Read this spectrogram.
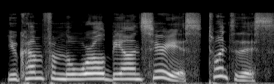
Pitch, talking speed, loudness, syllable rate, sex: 250 Hz, 220 wpm, -15 LUFS, 4.3 syllables/s, female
